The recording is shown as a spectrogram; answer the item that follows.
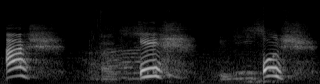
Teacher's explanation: Jadi huruf syin itu keluar dari tengah-tengah lidah ya. Menempel tempat landasannya di atas langit-langit.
